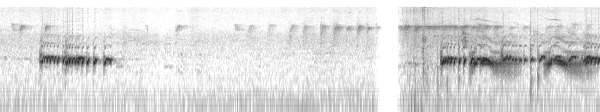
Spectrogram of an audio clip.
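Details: Local zebra dove, young bird, delivering a burst of quick trilling coos, then after a short break a longer rolling phrase of bubbling, wavering coo notes.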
